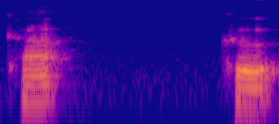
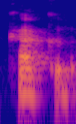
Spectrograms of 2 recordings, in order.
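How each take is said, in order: First: "ka, Ku" as two short, isolated beats; syllable by syllable. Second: Said in the usual way. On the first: Shown as a demonstration. Teacher breaks down the action word, syllable by syllable. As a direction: split "ka, Ku" with a long pause between syllables. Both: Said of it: "Finally is our action word".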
